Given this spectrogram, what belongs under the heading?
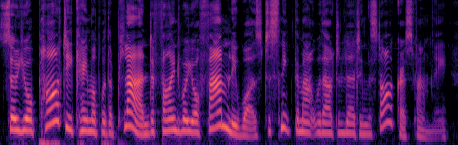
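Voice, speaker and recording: A woman playing an affectionate, excitable half-elf shopkeeper in a roleplay audio drama, speaking expressively and warmly to the listener. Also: medium pitch, fairly quick, no echo. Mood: intrigued, attentive. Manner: expressive, warm, reacting with feeling.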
